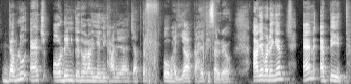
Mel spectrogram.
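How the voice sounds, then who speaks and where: A male teacher talks through memory tricks in a hushed voice, recorded in a room at home at night. He keeps asking his own questions and answering them right away, in an easy, repetitive classroom manner. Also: sits high. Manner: asks a question, then answers it himself; speaks softly to keep from waking others. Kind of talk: exam memory-trick lesson.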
